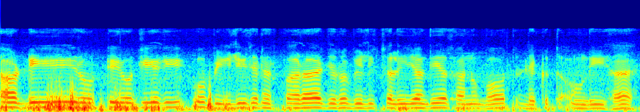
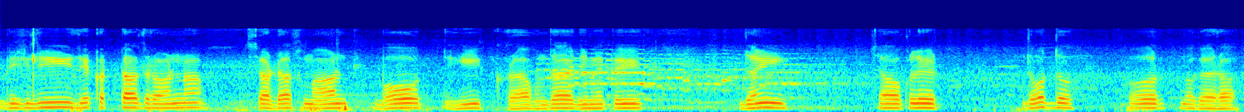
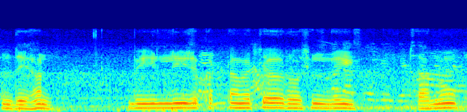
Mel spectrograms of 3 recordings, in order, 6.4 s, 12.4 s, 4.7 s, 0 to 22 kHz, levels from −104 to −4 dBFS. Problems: constant background noise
